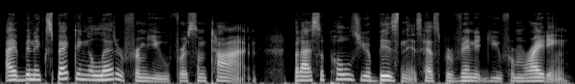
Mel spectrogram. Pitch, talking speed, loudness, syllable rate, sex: 180 Hz, 220 wpm, -19 LUFS, 6.1 syllables/s, female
